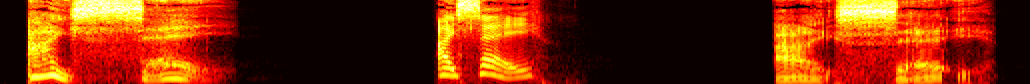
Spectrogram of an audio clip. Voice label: I Say Spoken, Plummy upper class English voice saying ‘I say’ in 3 different phrases.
